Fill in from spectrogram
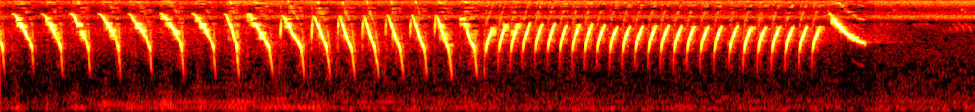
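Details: Belgian canary delivering a rapid series of falling whistled notes, switching to a quicker high trill and ending with one long downslurred whistle.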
